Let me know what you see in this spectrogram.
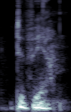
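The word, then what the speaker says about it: דביר: Does anybody know how that is pronounced? Devir. Okay.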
